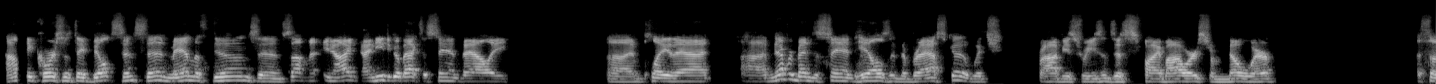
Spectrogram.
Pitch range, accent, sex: 140-175 Hz, American, male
